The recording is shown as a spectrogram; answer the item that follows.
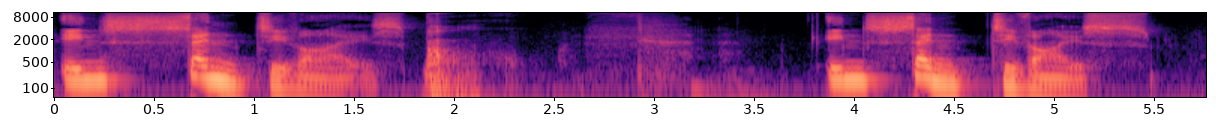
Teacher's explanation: the stress is the scent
